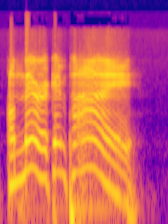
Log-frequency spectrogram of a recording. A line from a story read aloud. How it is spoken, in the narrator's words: shouted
